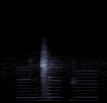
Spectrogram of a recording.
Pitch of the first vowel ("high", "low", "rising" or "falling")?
low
